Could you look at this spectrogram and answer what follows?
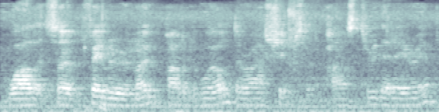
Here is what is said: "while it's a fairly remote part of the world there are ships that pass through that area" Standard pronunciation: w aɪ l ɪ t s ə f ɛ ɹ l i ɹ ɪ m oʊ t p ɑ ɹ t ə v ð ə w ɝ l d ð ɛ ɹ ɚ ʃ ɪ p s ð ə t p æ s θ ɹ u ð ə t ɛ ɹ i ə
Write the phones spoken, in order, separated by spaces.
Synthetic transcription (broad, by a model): w aɪ l ɪ t s ə f ɛ ɹ l i ɹ ɪ m oʊ t p ɑ ɹ t ə v ð ə w ɝ l d ð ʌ ɹ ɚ ʃ ɪ p s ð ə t p æ s θ ɹ u ð ə t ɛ ɹ i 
